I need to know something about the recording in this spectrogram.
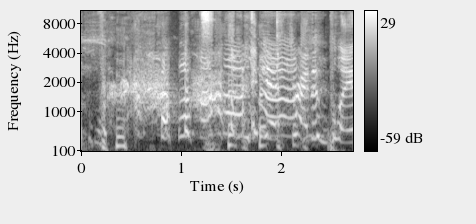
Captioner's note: laughs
